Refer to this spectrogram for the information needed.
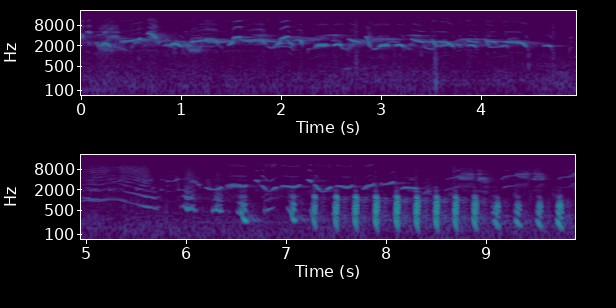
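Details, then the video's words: Chinese hwamei, two birds singing against each other in a contest: a rich jumble of warbled whistles, then a falling slurred note, then a fast, steady series of short, sharp descending notes repeated rapidly. "Họa mi hót đấu"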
